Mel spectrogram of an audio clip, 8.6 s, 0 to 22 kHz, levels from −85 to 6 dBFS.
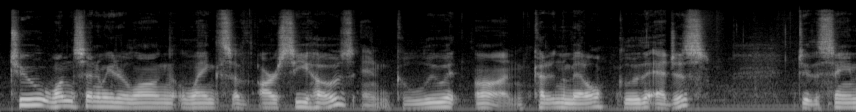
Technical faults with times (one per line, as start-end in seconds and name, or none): none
